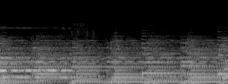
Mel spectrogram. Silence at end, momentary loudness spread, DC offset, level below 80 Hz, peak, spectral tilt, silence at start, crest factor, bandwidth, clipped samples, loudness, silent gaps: 0 s; 4 LU; under 0.1%; -38 dBFS; -10 dBFS; -8.5 dB/octave; 0 s; 16 dB; 7 kHz; under 0.1%; -26 LUFS; none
